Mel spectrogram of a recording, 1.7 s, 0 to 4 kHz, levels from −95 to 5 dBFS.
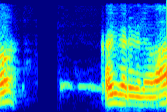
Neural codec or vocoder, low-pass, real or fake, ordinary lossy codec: codec, 44.1 kHz, 2.6 kbps, SNAC; 3.6 kHz; fake; none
